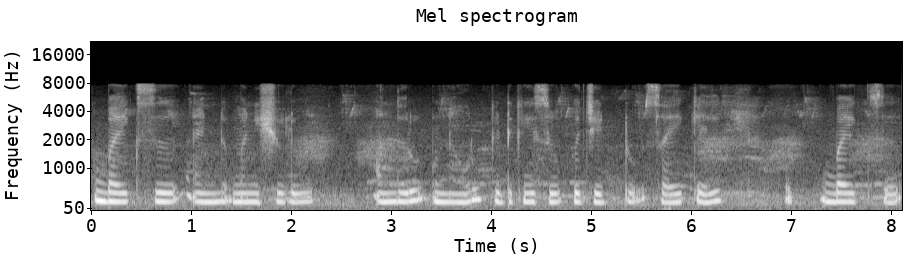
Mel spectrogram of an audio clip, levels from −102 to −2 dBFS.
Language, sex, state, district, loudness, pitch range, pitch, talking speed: Telugu, female, Andhra Pradesh, Sri Satya Sai, -16 LUFS, 200-215 Hz, 205 Hz, 80 wpm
